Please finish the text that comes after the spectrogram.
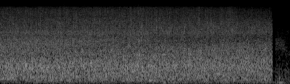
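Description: Brook water flows steadily at a beaver dam, a loud, continuous rushing wash that cuts off abruptly at the end.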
